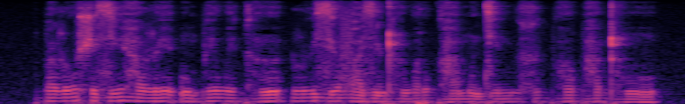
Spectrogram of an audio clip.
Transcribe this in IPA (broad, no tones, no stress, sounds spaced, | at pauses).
b a ɭ o ʃ ə zʲ e ɦ a ɭ e ʔ õ b e w e ɡʱ ə̃ | ɭ ʉ zʲ ʌ v a zʲ ə̃ ɖʱ ə̃ w ʌ ɾ o ɡʱ a m õ dʲ e m ʉ x ʉ bʱ ʌ bʱ a ɖʱ õ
